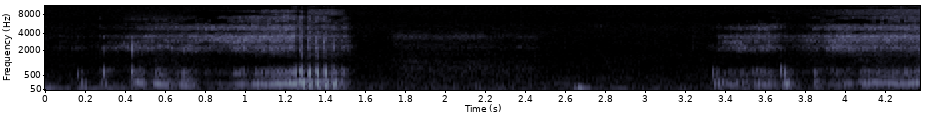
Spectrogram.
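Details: Loud rattling snore on the breath in, then a quiet pause before the next rough snore, from a sleeping English bulldog; snoring.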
